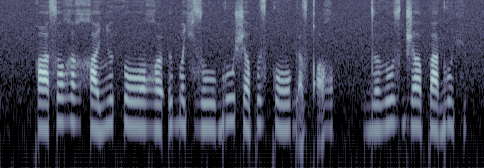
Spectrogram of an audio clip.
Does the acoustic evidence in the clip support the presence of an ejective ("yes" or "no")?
yes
